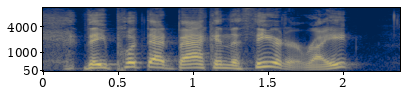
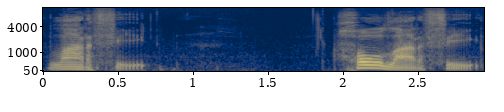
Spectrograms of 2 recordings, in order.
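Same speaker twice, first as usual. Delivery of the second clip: deadpan repeat; 8 semitones lower than usual. Acted. Repeated joke, dropping lower.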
